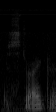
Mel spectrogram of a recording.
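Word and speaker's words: Stricher: confusing the Joseph Fair Striker is spelled s r i c h e r stri Striker is how say it was a German National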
